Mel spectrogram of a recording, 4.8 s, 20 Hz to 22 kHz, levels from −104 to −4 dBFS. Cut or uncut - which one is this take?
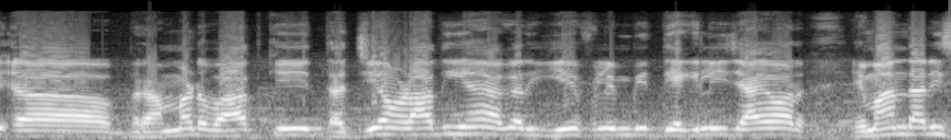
uncut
